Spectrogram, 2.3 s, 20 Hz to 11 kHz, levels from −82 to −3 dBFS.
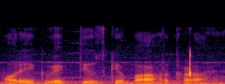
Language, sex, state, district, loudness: Hindi, male, Uttar Pradesh, Lucknow, -24 LUFS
